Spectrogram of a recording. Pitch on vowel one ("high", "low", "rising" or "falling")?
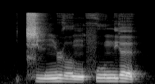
rising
